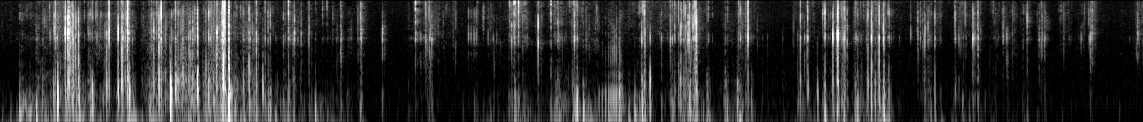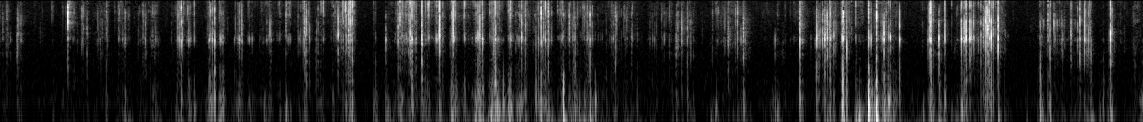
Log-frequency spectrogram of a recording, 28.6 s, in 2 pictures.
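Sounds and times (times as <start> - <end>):
sticky tapping and peeling: 0.0 - 28.5.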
